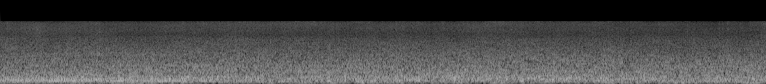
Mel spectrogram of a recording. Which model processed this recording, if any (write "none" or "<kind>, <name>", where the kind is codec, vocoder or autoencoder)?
codec, DAC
